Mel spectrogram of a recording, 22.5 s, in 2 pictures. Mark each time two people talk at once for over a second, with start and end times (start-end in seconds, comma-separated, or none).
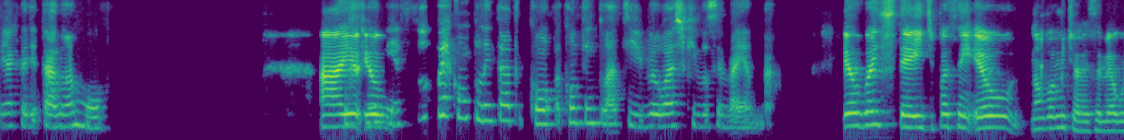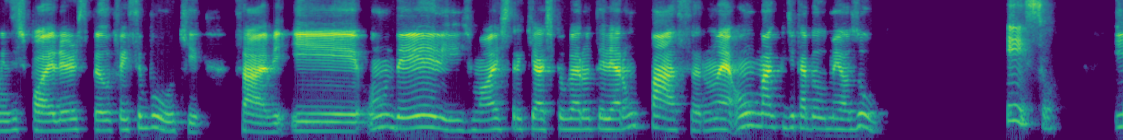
none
